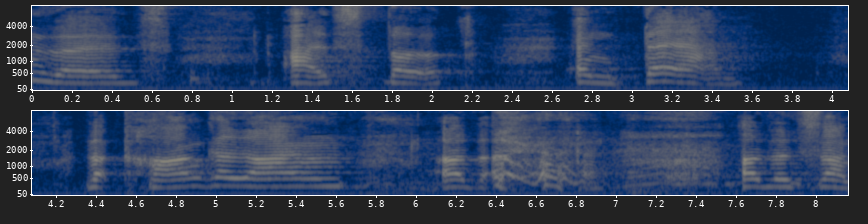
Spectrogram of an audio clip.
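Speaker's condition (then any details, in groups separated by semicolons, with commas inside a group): Moebius syndrome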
